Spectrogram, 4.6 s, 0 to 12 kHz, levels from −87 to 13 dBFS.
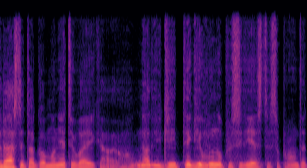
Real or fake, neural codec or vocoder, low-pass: fake; codec, 16 kHz in and 24 kHz out, 0.4 kbps, LongCat-Audio-Codec, two codebook decoder; 10.8 kHz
